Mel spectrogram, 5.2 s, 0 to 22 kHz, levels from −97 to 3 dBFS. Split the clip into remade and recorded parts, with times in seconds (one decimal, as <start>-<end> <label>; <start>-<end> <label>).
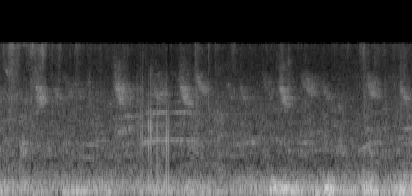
0.0-5.2 recorded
